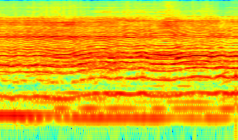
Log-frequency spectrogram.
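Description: A man's voice singing a devotional manqabat through a loud PA system, holding a long, wavering note over a steady low hum.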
